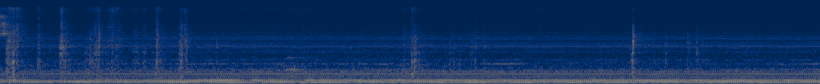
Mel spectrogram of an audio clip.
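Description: Steady low hum, with a few light taps in the first two seconds and again about four and six seconds in, as diced vegetables are dropped by hand into a plastic container.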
